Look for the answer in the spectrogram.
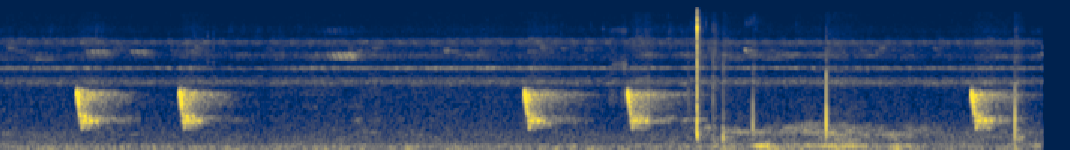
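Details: Strange call of an unidentified bird, heard for years but never seen: sharp falling notes in loose pairs, with insect drone, a sharp click and a low rumble midway.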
